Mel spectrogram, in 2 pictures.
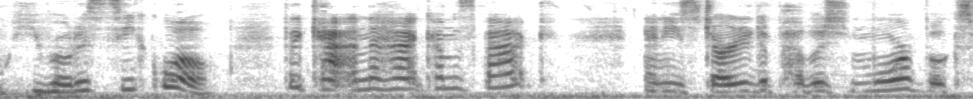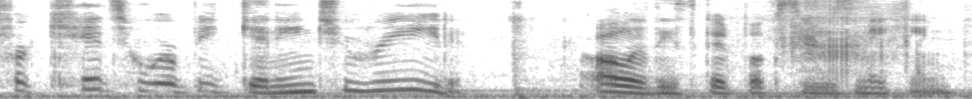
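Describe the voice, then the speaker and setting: High voiced lady teacher doing read aloud and lesson stuff for little kids, bit of noise behind her. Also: gravelly, low-quality recording. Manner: simple step-by-step explaining to young children. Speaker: elementary school teacher.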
